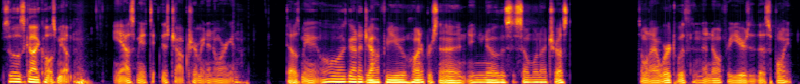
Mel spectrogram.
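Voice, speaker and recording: A man's voice: sits low, normal speed, darkish tone. A man hosting a podcast, telling a personal story in a casual, slangy, conversational way with some swearing.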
